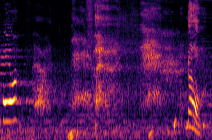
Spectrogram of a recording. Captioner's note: mocking voice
